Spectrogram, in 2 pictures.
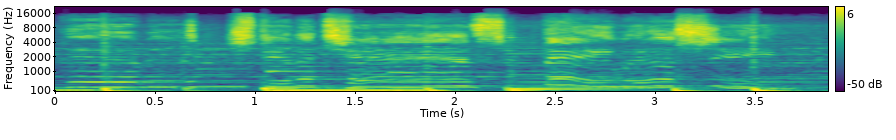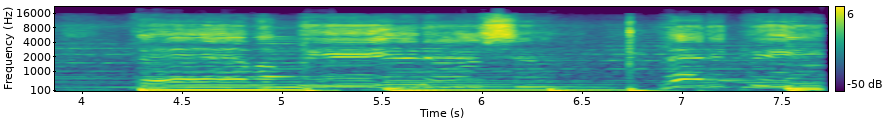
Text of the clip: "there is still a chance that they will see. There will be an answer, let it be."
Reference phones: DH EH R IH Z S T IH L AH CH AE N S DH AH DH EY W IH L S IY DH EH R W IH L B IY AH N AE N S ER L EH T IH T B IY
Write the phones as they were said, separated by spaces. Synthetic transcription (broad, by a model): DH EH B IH S T IH L AH CH AE N S DH AH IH W IH L S IY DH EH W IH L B IY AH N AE S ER L EH T IH T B IY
